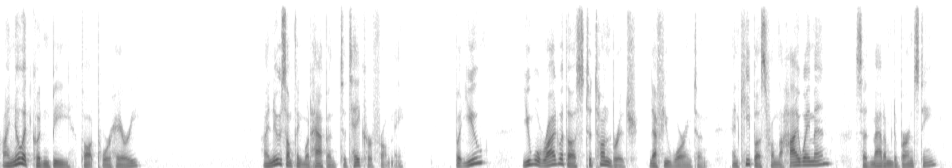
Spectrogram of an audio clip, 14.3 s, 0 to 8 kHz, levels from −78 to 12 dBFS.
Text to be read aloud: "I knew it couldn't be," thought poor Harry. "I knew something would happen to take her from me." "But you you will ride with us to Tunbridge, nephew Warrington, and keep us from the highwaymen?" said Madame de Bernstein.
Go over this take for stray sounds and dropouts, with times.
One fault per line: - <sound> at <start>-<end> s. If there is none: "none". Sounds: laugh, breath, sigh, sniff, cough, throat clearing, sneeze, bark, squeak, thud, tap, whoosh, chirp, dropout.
none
